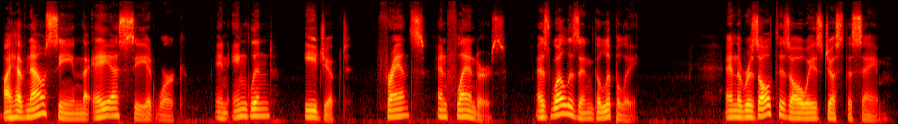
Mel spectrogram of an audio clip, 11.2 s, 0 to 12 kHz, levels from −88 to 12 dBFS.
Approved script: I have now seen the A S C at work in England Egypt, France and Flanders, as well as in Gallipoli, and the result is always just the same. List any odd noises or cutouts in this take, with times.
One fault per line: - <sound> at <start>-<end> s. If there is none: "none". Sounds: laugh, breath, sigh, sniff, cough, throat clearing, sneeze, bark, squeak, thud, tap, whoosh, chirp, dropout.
none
